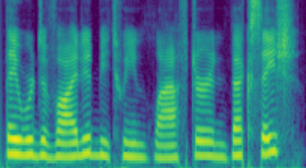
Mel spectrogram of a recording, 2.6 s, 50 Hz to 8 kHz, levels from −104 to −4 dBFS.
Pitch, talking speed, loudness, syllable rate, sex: 200 Hz, 165 wpm, -18 LUFS, 5.9 syllables/s, female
